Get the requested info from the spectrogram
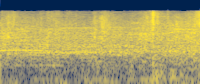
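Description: Steady hockey-arena crowd noise from spectators in the stands.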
